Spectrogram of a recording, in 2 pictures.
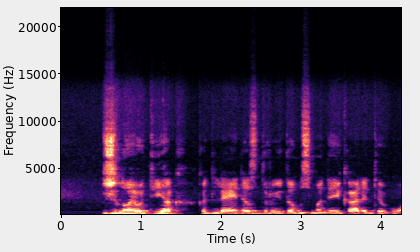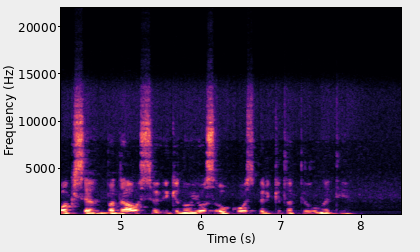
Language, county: Lithuanian, Tauragė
